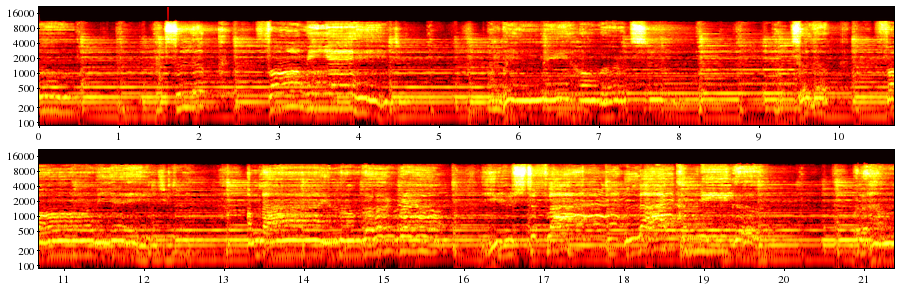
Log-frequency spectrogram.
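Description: Live acoustic song: two acoustic guitars strummed and picked, with singing at times.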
